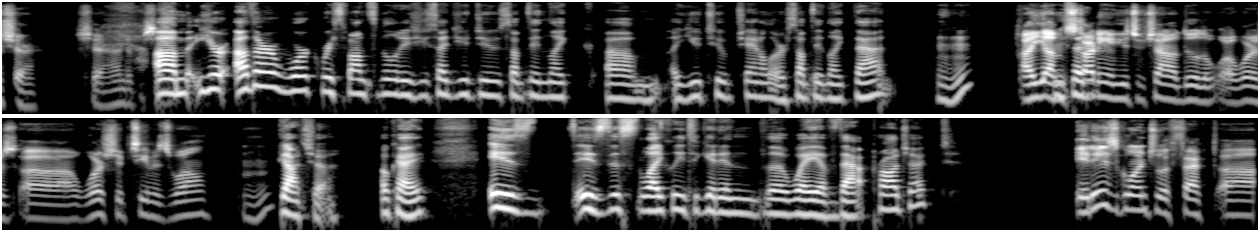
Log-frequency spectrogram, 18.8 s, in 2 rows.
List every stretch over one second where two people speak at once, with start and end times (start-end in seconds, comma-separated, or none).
none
